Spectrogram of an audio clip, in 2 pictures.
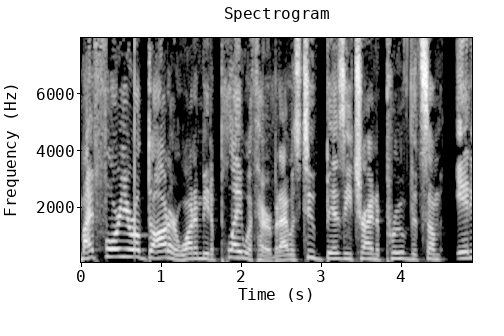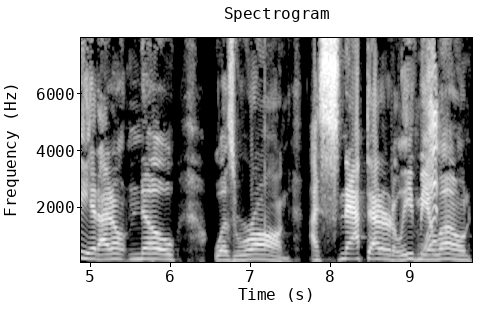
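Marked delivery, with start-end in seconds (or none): none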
